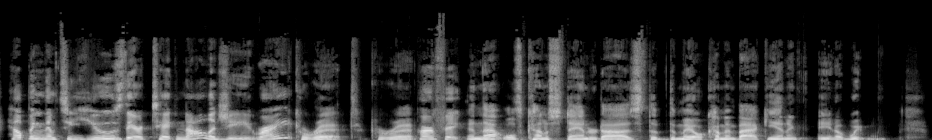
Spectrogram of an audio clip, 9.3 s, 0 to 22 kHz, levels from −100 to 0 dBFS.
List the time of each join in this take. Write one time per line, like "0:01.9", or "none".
0:04.2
